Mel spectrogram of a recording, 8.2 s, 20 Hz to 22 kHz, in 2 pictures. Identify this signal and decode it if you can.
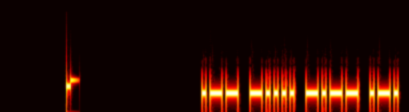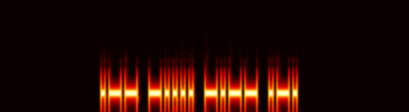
Morse code, heard as a keyed tone, about 30 wpm, 700 Hz. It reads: W6YR W6YR
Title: Call Signs Repeated 3x - 30wpm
